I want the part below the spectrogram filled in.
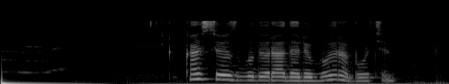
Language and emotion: Russian, neutral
